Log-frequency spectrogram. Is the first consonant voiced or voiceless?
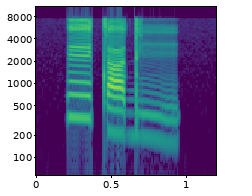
voiceless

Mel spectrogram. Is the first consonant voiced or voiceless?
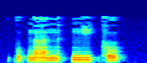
voiceless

